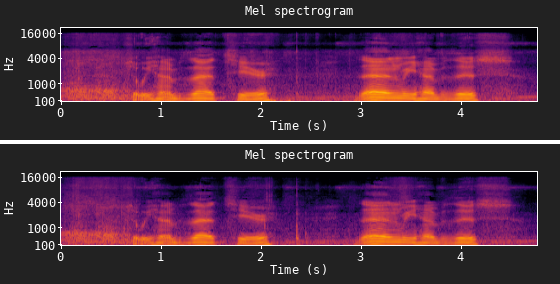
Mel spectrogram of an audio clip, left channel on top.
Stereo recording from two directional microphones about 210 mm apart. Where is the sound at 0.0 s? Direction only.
15° left (ahead or behind).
